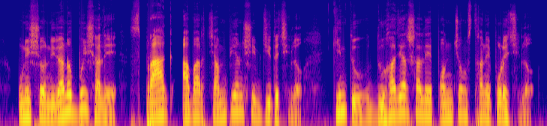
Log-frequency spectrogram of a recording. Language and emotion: Bengali, neutral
